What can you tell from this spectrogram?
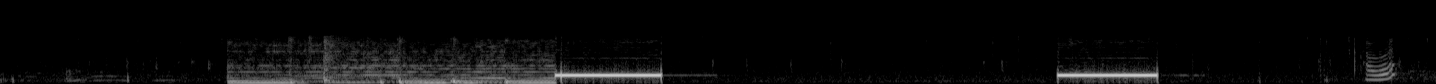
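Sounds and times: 
telephone line beeps while a call is transferred: 5.6s - 6.7s, 10.6s - 11.6s.

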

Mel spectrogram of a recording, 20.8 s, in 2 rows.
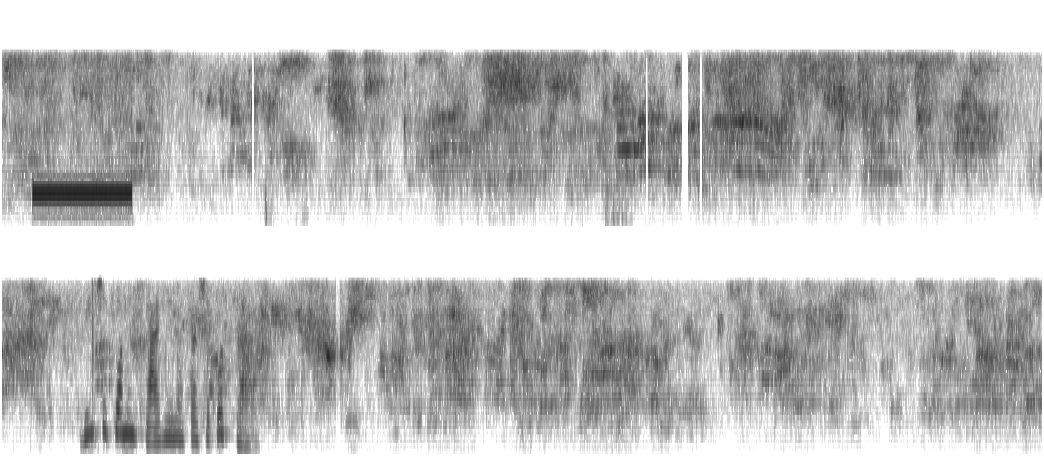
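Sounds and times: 
telephone tone as a call is being dialed: 0.3s - 1.3s
speech: 11.6s - 13.2s.

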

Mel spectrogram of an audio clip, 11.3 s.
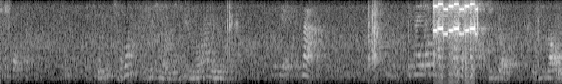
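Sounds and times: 
telephone warbling electronic ringtone: 8.6s - 9.8s.

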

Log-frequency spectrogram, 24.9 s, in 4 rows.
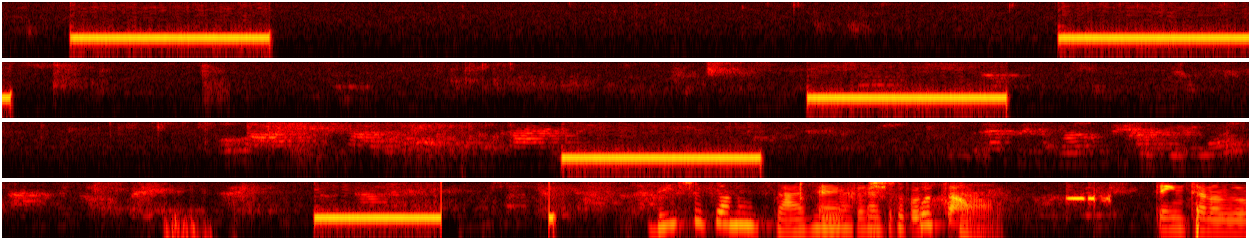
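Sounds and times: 
faint scattered noises: 0.0s - 24.9s
ringback tone of an outgoing phone call: 0.4s - 1.4s, 5.3s - 6.3s, 10.3s - 11.3s, 15.3s - 16.3s, 20.3s - 20.9s
speech: 22.3s - 23.8s, 24.5s - 24.9s.

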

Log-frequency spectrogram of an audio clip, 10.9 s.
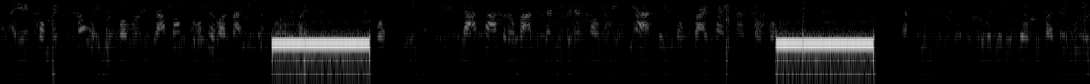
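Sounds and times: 
speech: 0.4s - 8.2s
telephone busy tone after a dropped call: 2.7s - 3.7s, 7.8s - 8.8s.

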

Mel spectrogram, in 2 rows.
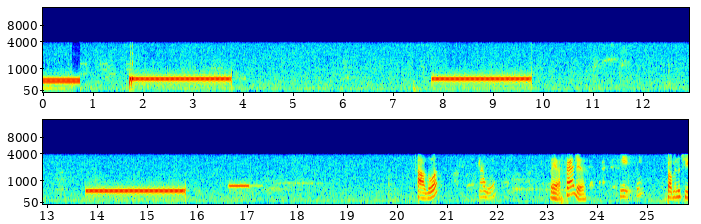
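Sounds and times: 
telephone tone during call transfer: 0.0s - 0.8s, 1.7s - 3.8s, 7.8s - 9.8s, 13.8s - 15.8s, 16.6s - 17.3s
faint telephone line hiss: 0.0s - 25.8s
speech: 20.5s - 20.9s, 21.6s - 22.1s, 23.1s - 25.8s.

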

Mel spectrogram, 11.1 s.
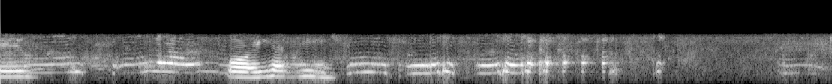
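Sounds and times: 
baby crying: 0.3s - 3.1s, 3.9s - 8.9s, 10.4s - 11.0s
speech: 3.1s - 4.6s.

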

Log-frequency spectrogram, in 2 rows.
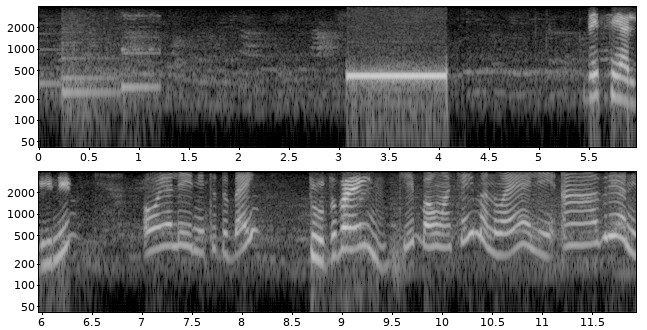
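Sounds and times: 
telephone line tone after a dropped call: 3.1s - 4.1s
speech: 5.5s - 6.4s, 7.0s - 11.9s.

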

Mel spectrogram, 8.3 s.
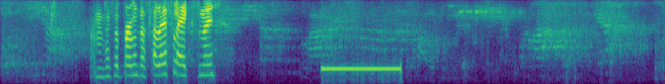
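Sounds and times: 
speech: 1.1s - 2.9s
dropped phone call beep: 4.0s - 5.0s
soft voices talking on the phone line: 4.0s - 5.1s.

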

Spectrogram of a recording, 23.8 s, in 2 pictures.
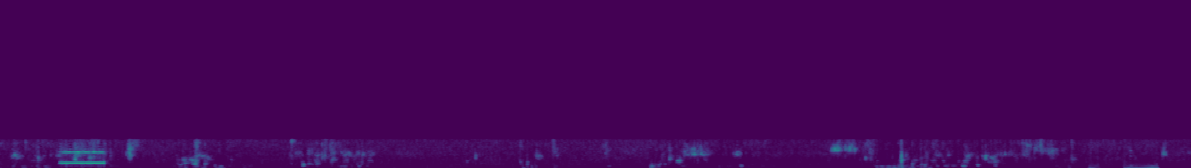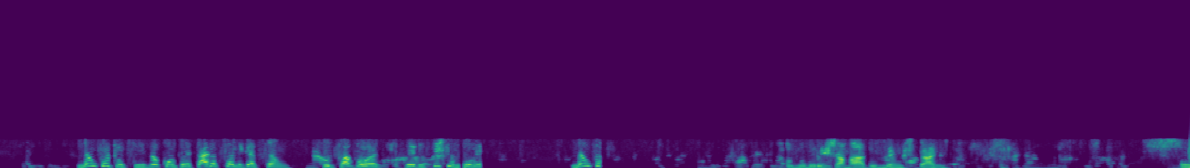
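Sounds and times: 
Brazilian phone voicemail beep: 0.6s - 1.1s
speech: 12.7s - 16.8s, 19.9s - 21.6s.

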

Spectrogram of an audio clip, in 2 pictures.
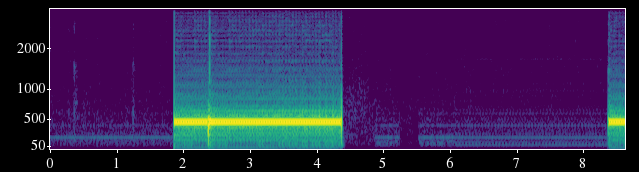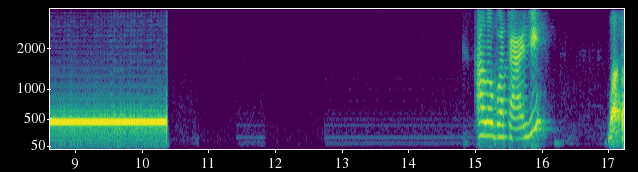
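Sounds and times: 
telephone line tone while a call is being transferred: 1.9s - 4.4s, 8.4s - 10.4s
speech: 15.1s - 16.2s, 17.0s - 17.2s.

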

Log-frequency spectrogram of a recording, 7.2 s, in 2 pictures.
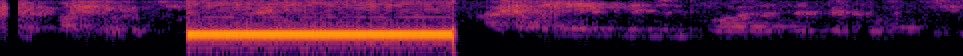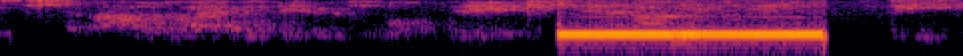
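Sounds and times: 
ringback tone on an unanswered phone call: 0.7s - 1.7s, 5.7s - 6.7s.

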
